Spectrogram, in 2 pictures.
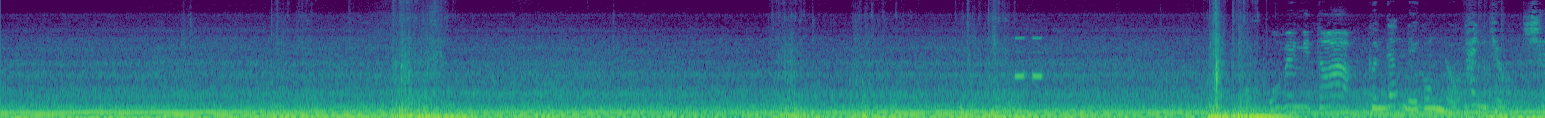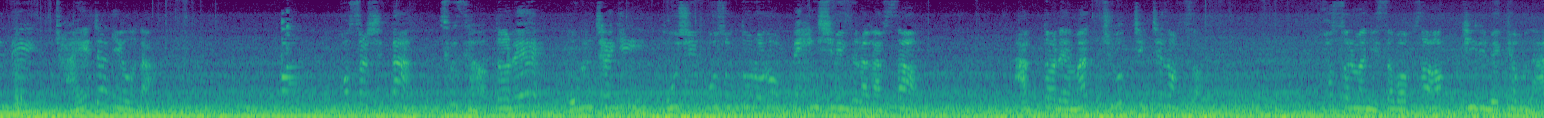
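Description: A car being driven on city streets, heard from inside: steady road and engine rumble, with a low steady hum in the first half and a heavy thump about twelve seconds in. From about thirteen seconds a person's voice runs over the driving noise.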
